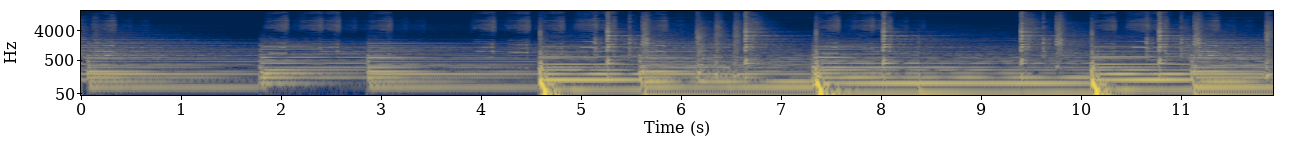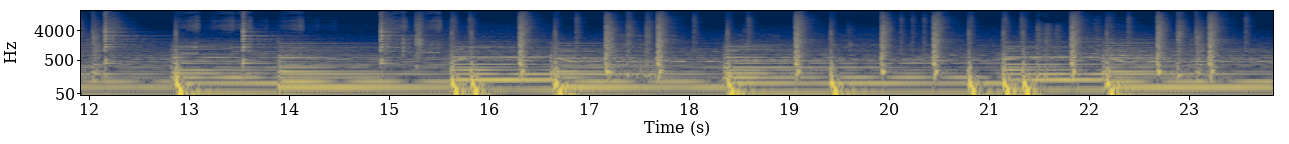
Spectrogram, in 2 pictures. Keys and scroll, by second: 17.2 ctrl+space, 17.7 ctrl+space.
